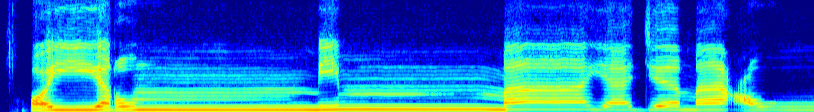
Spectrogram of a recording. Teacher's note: Jangan nyeret mim ke ain ya.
